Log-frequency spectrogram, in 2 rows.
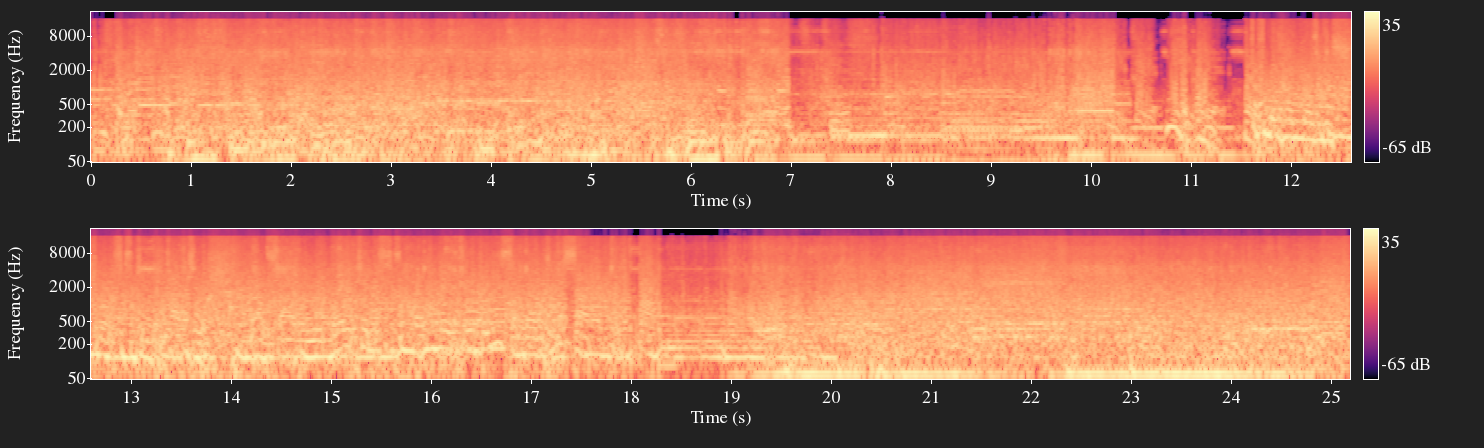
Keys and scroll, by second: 6.3 Page_Down, 17.5 Page_Down, 25.1 space.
